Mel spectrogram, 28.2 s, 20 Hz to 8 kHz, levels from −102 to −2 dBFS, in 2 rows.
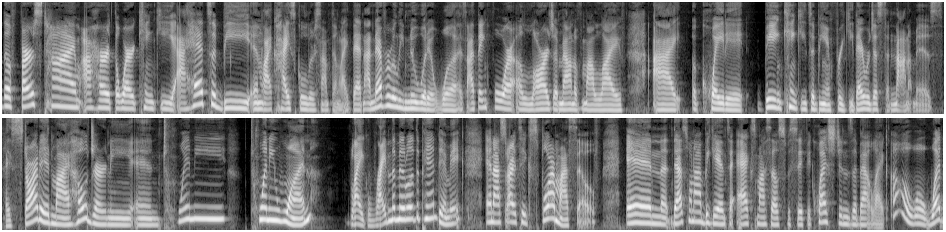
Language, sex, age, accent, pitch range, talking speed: English, female, 20-39, American, 165-230 Hz, 180 wpm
